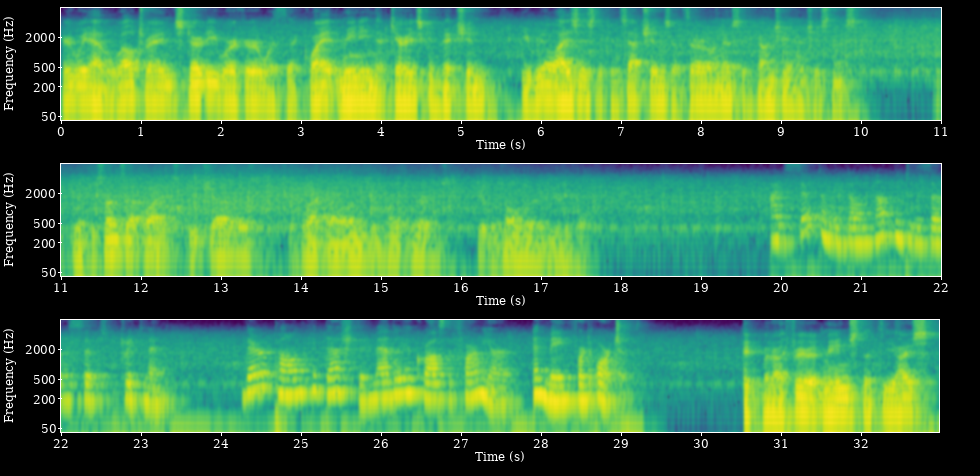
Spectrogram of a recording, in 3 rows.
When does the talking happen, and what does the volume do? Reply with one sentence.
You can hear the talking from 0.0 to 10.0 s, getting quieter; from 11.1 to 17.6 s, getting quieter; from 19.9 to 29.2 s, getting louder; and briefly from 30.5 to 32.9 s.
